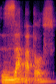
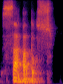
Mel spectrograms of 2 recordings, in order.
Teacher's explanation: the Z is pronounced like an S · Shown in: second take · sa. So a lot of people say zapatos, z, but it's not zapatos; it's sa, like an S, zapatos.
